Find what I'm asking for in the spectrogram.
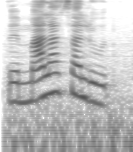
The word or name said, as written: de mala salud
